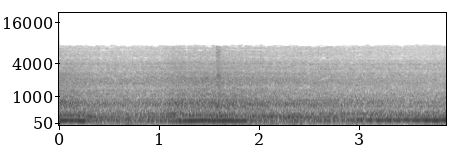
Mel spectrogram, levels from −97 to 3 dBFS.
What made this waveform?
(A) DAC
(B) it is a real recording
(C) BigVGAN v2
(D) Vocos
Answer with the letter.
D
